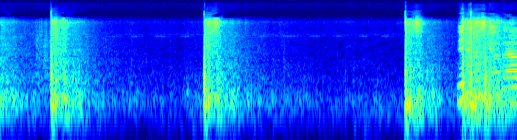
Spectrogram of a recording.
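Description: Fireworks bang loudly outdoors, with echoes.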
